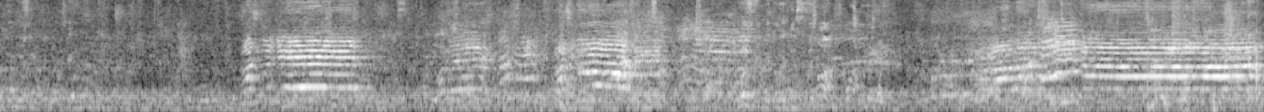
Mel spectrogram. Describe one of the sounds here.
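A crowd murmurs throughout a large echoing arena.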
